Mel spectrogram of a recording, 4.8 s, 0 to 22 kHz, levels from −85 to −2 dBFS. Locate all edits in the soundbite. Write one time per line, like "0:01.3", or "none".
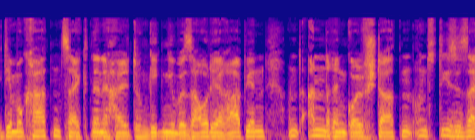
none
